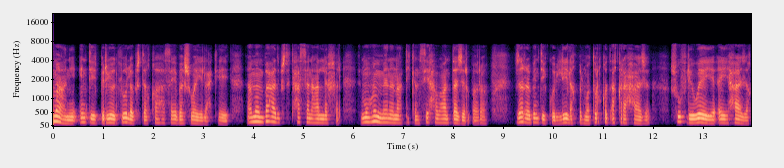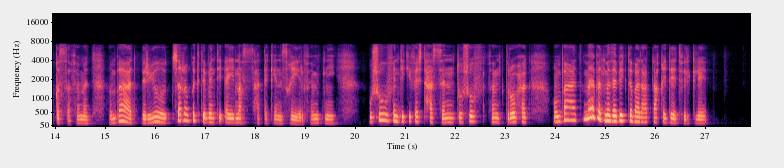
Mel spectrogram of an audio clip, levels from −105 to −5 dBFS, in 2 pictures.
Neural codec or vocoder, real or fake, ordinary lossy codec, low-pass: none; real; MP3, 64 kbps; 7.2 kHz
